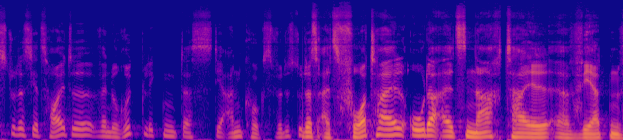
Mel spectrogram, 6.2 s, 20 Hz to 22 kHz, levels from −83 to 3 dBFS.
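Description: At 3.02 s, speech and background noise jump together by about 12 dB. This sudden gain jump likely reflects an unramped gain change.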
